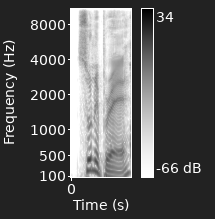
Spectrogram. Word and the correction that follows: Sunnybank: Oh, Sunnybank.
